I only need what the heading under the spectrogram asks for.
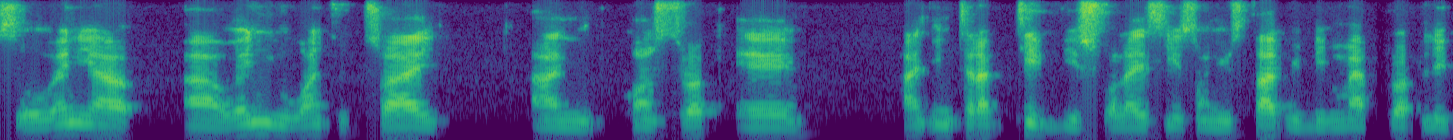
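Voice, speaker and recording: At a moderate pace, the voice has a dry, close sound with no echo. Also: man. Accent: Gambian. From the Gambia. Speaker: peer tutor. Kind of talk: online tutorial. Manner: halting, with repetitions and fillers.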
